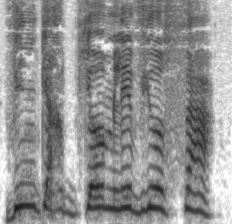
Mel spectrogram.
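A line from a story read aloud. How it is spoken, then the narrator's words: Exclaiming. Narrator (French): s'écriait-il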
